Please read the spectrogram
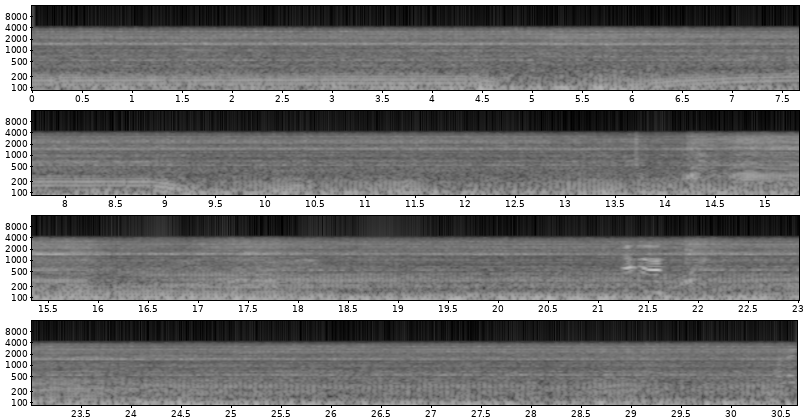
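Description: Dirt bike engines idling steadily, with a louder stretch of low rumble a little past the middle.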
